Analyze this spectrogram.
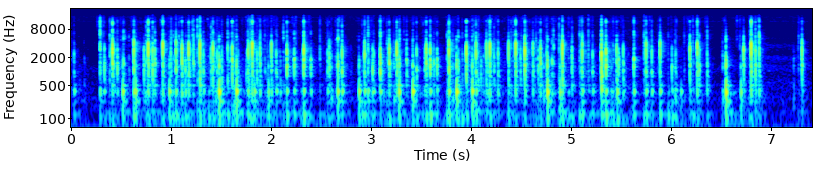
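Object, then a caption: Mechanical keyboard with plastic keycaps. A modded white and pink Epomaker TH80 75% mechanical keyboard with Akko V3 Cream Yellow switches and plastic keycaps is typed on continuously with the fingertips of both hands. A steady stream of short, bright clacks and taps with very quick decay and little low end fills the clip, with a brief pause near the end.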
